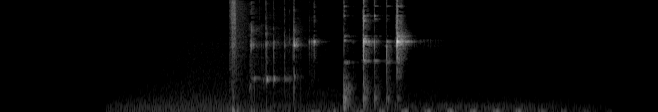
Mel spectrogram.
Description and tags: pub beer drink Panska CZ Czech Panská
